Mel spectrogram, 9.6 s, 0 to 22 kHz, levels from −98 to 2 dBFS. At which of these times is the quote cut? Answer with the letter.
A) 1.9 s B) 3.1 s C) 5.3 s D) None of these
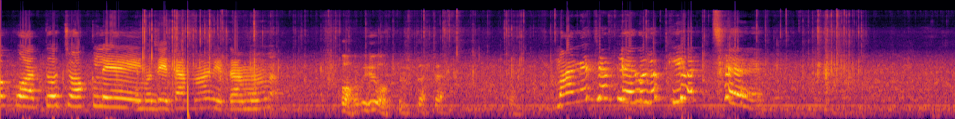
C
